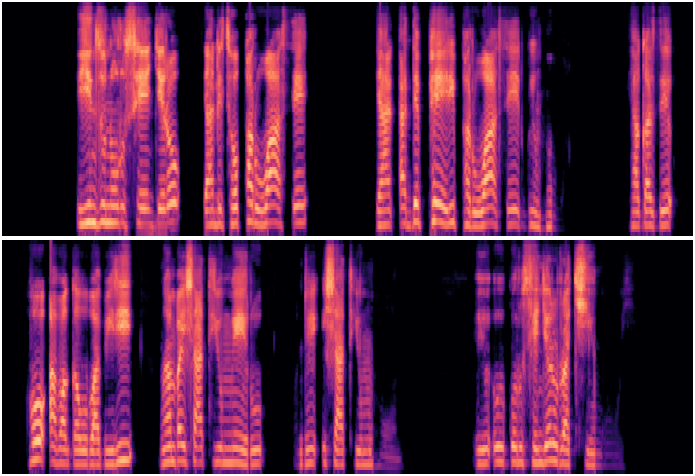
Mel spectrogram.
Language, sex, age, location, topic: Kinyarwanda, female, 18-24, Gakenke, government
